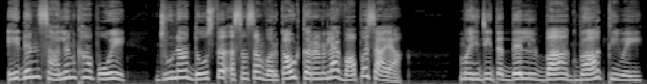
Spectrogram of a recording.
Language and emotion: Sindhi, happy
